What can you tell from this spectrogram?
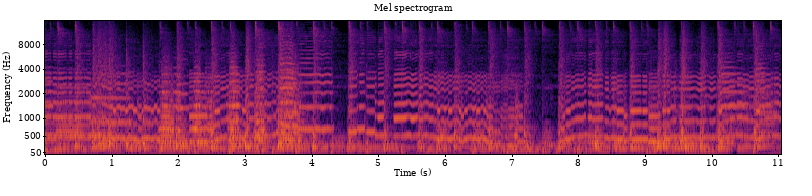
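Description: Background music: upbeat jazz with saxophone or brass lead over a drum kit, at a steady level.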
